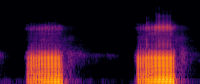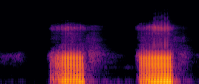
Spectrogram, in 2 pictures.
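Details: Sleeping French Bulldog puppy gives four raspy, throaty snores, each lasting under a second and recurring about every two seconds, with near silence between breaths indoors.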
